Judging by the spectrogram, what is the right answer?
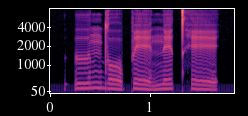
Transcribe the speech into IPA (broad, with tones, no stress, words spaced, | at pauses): ʔɯː˧˥ndoː˧˩ peː˧˩ ne˧˥t̪ʰeː˧˩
